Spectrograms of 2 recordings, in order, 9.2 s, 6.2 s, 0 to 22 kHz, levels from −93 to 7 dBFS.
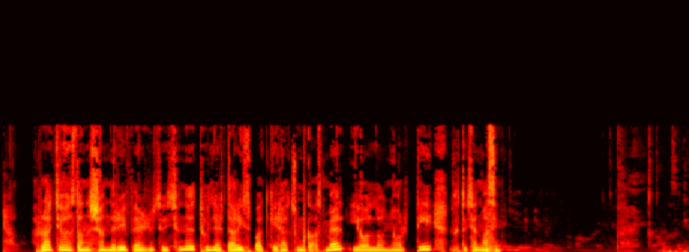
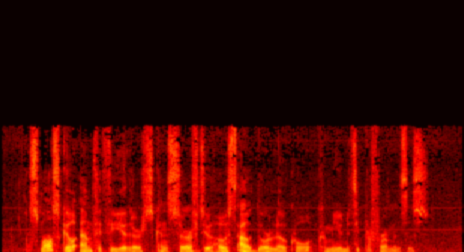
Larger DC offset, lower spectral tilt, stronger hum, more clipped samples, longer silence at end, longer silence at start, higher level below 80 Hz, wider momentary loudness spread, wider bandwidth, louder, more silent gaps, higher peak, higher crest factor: neither; about the same, -5 dB/octave vs -4.5 dB/octave; neither; neither; second, 0.05 s vs 0.5 s; second, 0.05 s vs 0.35 s; about the same, -50 dBFS vs -54 dBFS; second, 8 LU vs 12 LU; about the same, 11.5 kHz vs 11.5 kHz; first, -23 LUFS vs -32 LUFS; neither; about the same, -6 dBFS vs -8 dBFS; second, 16 dB vs 22 dB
